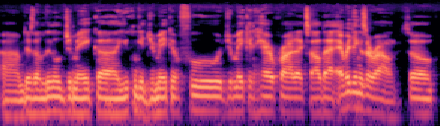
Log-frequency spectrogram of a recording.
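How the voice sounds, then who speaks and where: A man from Canada, a guest musician in a podcast interview, talking in a relaxed, laid-back way with fillers and small laughs. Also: sits low, fairly quick. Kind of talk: casual interview talk.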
